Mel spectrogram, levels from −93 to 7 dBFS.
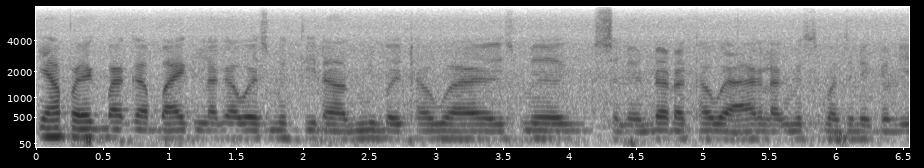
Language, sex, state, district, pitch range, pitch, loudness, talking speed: Hindi, male, Odisha, Nuapada, 120-125 Hz, 125 Hz, -21 LUFS, 210 wpm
